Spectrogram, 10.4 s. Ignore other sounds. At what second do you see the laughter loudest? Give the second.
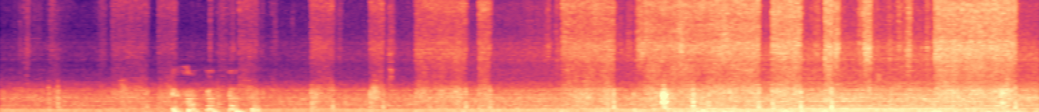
2 s.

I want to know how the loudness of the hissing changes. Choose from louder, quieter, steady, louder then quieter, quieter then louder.
louder.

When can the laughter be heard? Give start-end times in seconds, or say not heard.
1.7-2.6, 6.3-7.2.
